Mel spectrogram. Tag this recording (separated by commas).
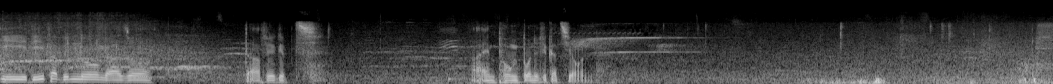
Speech, Rain on surface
